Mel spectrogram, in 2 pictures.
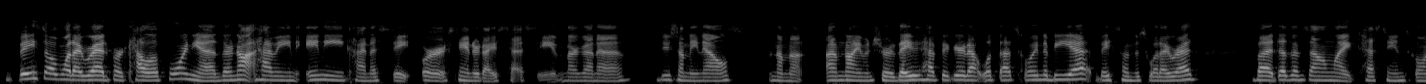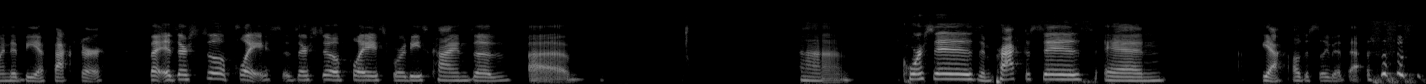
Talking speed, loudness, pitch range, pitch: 180 wpm, -33 LUFS, 180-220 Hz, 195 Hz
